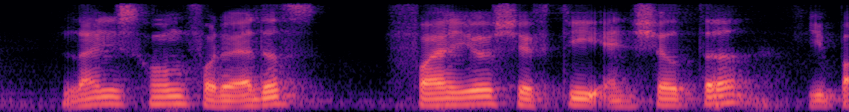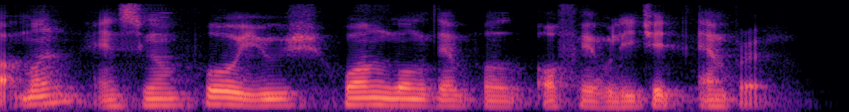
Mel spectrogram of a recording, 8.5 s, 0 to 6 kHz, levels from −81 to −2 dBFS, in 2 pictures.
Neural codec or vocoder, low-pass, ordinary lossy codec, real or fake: codec, 16 kHz, about 1 kbps, DyCAST, with the encoder's durations; 5.4 kHz; none; fake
